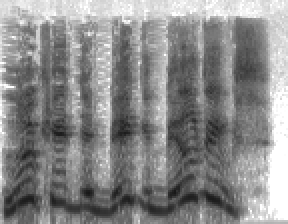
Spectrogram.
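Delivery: high, loud Yiddish singsong; hammed-up Yiddish immigrant mama; thick pretend Yiddish accent. A narrator's reading. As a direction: exclaim in a put-on Yiddish accent. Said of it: "pretend Yiddish accent".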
